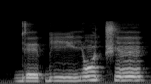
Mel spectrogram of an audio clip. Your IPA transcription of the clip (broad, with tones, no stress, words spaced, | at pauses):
ɡe˨ɓiː˨jɔ̃˦ t͡ʃɛ̃˦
